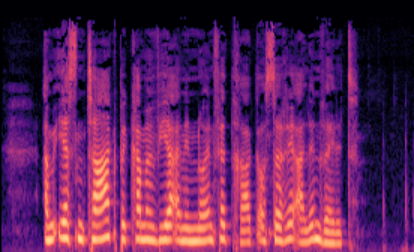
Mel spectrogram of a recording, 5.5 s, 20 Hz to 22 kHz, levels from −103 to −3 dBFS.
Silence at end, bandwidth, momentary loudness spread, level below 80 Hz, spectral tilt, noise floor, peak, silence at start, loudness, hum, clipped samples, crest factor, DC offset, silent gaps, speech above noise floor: 0.8 s; 15 kHz; 9 LU; -54 dBFS; -5.5 dB/octave; -58 dBFS; -4 dBFS; 0.6 s; -20 LUFS; none; under 0.1%; 16 dB; under 0.1%; none; 39 dB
